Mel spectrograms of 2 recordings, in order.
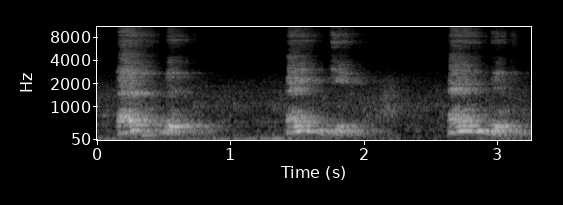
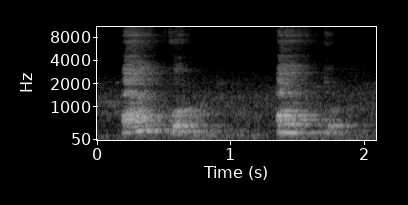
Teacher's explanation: Ketiga, cara membaca qalqalah qofto dan juga ba jim dal itu berbeda. Kalau ba jim dal itu ditipiskan, sedangkan qaf dan to ditebalkan, sehingga terdengar perbedaannya.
